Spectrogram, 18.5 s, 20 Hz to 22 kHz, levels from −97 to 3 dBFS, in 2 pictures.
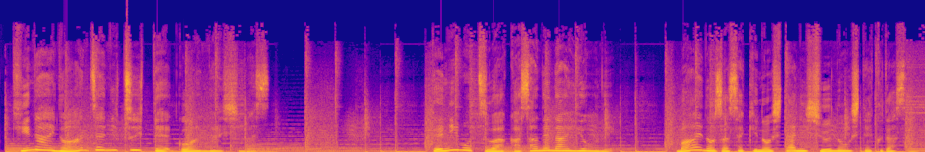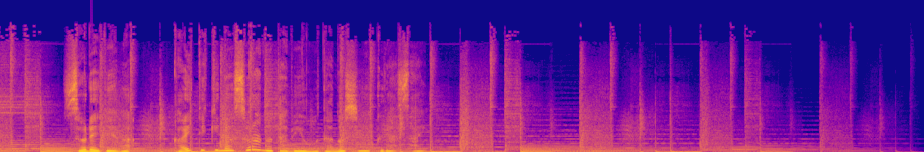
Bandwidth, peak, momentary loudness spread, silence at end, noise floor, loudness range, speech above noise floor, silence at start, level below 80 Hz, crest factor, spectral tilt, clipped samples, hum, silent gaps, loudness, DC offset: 19 kHz; 0 dBFS; 19 LU; 1 s; -51 dBFS; 17 LU; 37 dB; 0.05 s; -28 dBFS; 16 dB; -4.5 dB/octave; under 0.1%; none; none; -14 LUFS; under 0.1%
